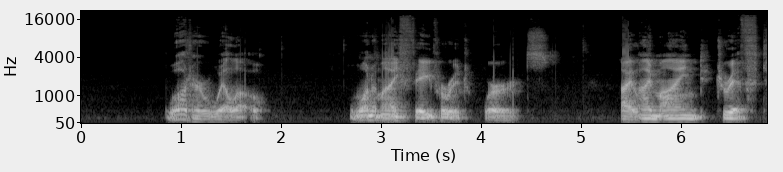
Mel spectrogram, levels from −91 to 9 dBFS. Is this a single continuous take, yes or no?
no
